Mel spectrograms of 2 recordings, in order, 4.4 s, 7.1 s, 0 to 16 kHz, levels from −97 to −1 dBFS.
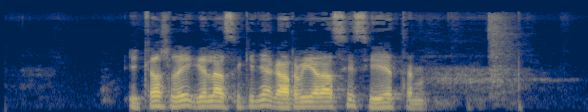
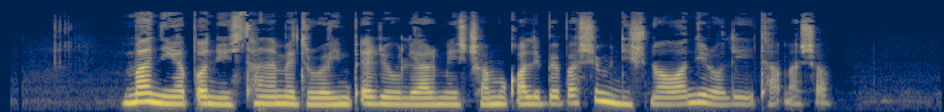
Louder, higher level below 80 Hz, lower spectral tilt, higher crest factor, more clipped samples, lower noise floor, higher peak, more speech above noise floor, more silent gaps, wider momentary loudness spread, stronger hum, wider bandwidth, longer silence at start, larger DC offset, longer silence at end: second, -25 LUFS vs -22 LUFS; about the same, -68 dBFS vs -70 dBFS; about the same, -4.5 dB/octave vs -5 dB/octave; about the same, 24 dB vs 22 dB; neither; first, -73 dBFS vs -66 dBFS; about the same, -4 dBFS vs -2 dBFS; first, 49 dB vs 44 dB; neither; first, 21 LU vs 12 LU; neither; about the same, 11.5 kHz vs 11.5 kHz; about the same, 0.95 s vs 0.9 s; neither; second, 0.6 s vs 0.85 s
